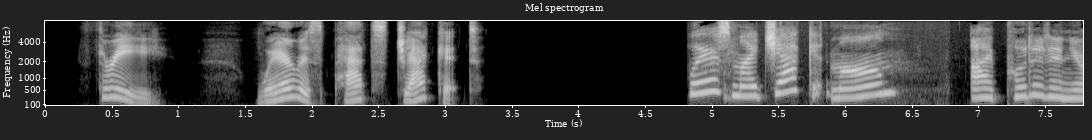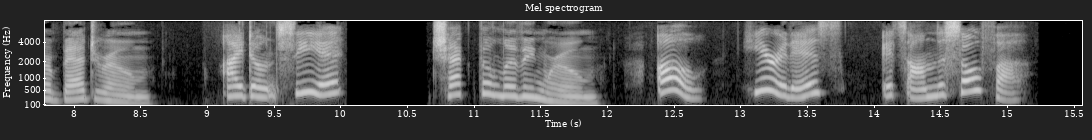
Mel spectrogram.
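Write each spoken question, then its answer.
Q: Where is Pat's jacket?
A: On the sofa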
